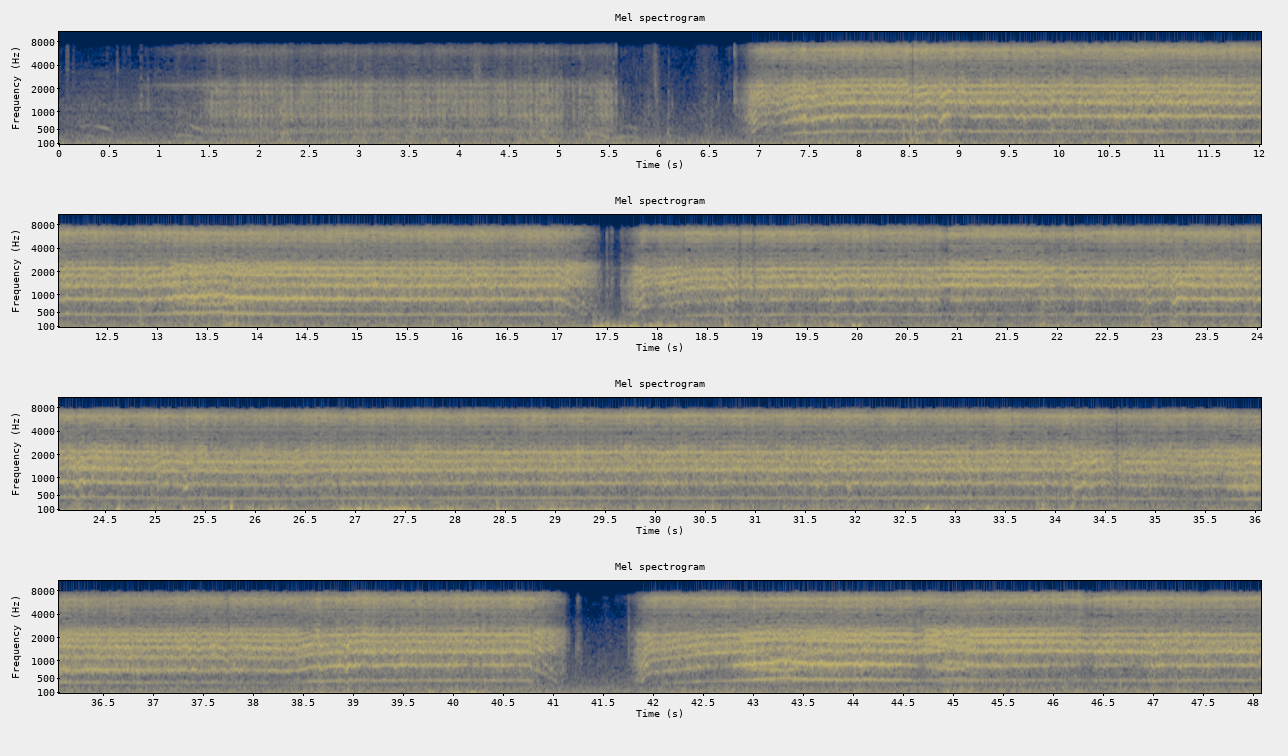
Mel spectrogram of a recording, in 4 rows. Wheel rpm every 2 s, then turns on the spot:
0, 20, 20, 40, 110, 110, 120, 120, 80, 100, 110, 120, 110, 110, 110, 110, 110, 110, 100, 110, 70, 100, 120, 120.
2-6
